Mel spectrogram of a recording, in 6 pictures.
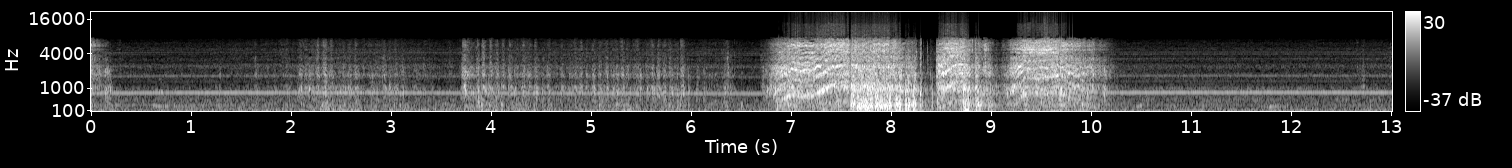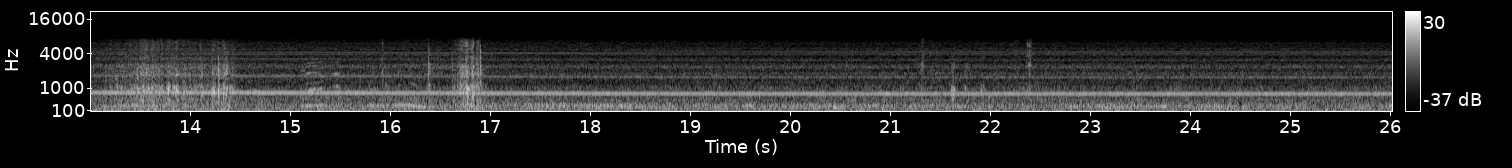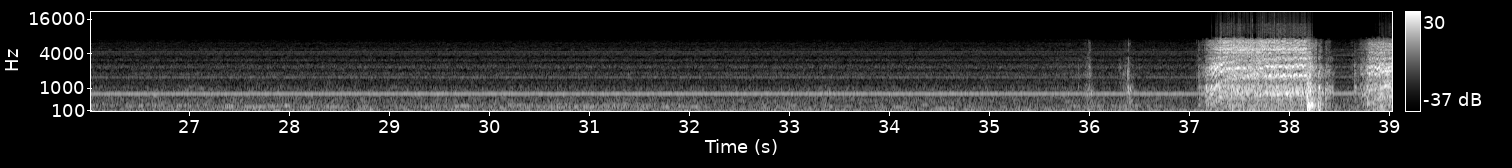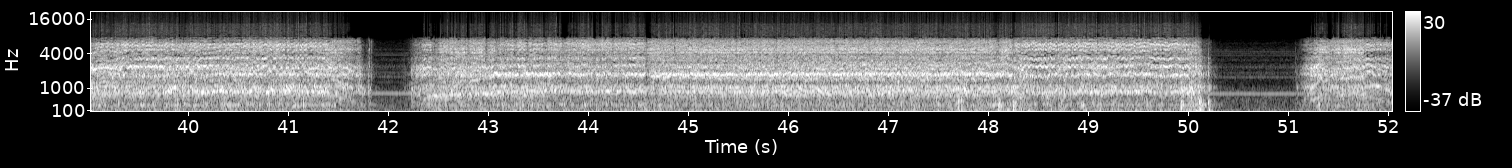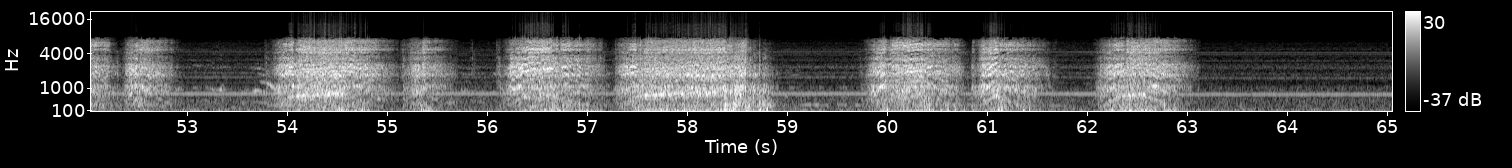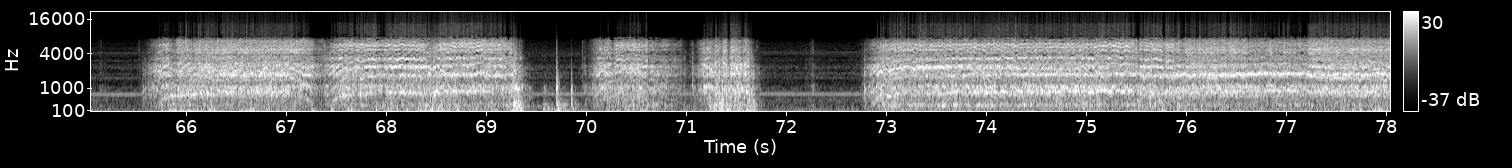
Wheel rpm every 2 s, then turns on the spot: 10, 20, 20, 110, 130, 10, 0, 10, 0, 0, 0, 0, 0, 0, 0, 0, 0, 0, 50, 130, 180, 150, 220, 210, 210, 100, 30, 60, 70, 110, 60, 40, 10, 150, 180, 70, 90, 210, 220.
2-6 62-64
